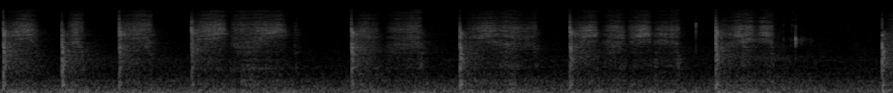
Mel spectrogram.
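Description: Chalk writing on a blackboard: a faint, irregular run of short scratches and taps as the chalk strokes out letters.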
